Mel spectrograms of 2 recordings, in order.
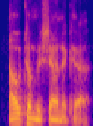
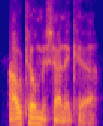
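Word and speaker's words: Automechaniker: Automechanica. Beautiful. Yes. Automechanica.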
